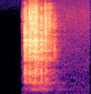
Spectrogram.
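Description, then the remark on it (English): A brief clatter of dice being scooped together and rattled, a dense burst of small hard clicks lasting about half a second before trailing off into quiet. “Okay, let me grab all these dice real quick.”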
